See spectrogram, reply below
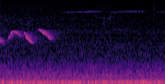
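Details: Two Green-winged Saltators counter-sing in the wild after rain, one answering another in the distance with the same song ending; three clear whistled notes, each swooping up then down, over a steady low rumble of traffic.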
